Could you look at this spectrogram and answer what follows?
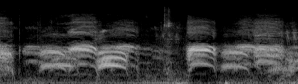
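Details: Crows in a huge flock, fighting for food, give loud, grating caws in quick pairs, the calls nasal and drawn slightly downward.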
